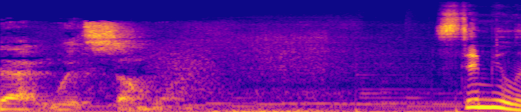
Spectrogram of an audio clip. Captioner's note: swoosh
